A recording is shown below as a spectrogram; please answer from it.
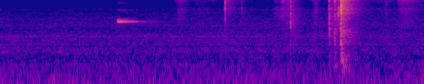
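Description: A tarot card being pulled from the deck and laid on a marble tabletop: a brief high squeak about a second in, a few faint card clicks, then a sharp slap as the card lands near the end.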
